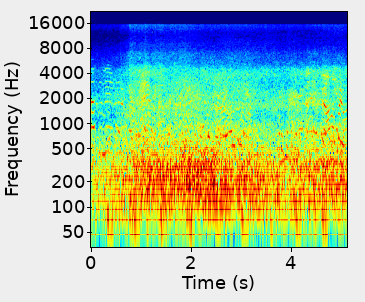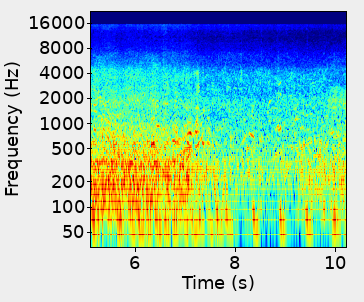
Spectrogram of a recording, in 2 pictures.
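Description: Large sea waves break on the shore in a continuous heavy roar, loud and close, during a Ganesh idol immersion outing, with wind buffeting and people talking and a crowd murmuring underneath.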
